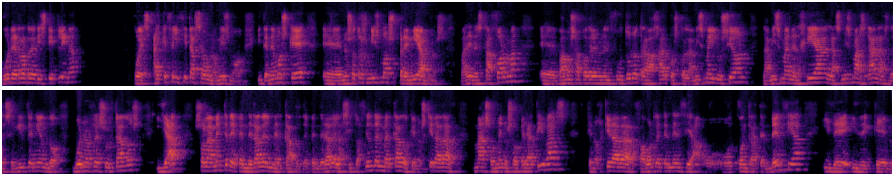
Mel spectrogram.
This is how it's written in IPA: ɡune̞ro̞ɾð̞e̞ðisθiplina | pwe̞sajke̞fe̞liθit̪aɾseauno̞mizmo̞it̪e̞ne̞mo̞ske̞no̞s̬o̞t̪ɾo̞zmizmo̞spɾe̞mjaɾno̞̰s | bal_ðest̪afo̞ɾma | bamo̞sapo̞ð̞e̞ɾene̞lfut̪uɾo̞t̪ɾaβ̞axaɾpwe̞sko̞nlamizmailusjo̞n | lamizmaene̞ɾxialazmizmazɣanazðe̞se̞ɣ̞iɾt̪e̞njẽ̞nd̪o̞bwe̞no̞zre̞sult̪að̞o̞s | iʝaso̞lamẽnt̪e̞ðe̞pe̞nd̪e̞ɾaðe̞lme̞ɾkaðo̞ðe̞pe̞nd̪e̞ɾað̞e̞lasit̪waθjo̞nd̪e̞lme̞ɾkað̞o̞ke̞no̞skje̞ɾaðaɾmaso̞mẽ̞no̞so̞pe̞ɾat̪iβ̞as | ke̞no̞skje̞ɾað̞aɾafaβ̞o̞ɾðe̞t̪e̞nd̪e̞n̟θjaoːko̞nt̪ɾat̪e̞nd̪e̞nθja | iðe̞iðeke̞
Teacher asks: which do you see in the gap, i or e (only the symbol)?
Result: e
